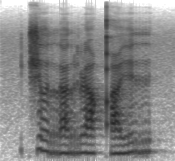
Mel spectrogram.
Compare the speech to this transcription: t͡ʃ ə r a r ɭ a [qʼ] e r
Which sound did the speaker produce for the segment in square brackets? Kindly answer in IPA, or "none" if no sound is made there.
qʼ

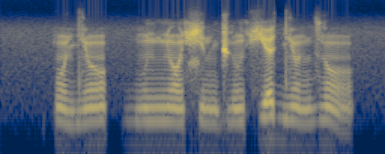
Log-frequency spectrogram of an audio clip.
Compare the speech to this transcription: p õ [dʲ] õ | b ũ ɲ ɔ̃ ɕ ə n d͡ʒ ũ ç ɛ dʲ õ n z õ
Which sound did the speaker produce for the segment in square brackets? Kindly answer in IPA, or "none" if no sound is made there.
dʲ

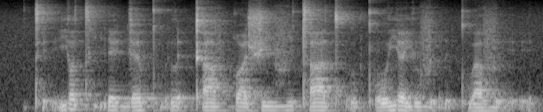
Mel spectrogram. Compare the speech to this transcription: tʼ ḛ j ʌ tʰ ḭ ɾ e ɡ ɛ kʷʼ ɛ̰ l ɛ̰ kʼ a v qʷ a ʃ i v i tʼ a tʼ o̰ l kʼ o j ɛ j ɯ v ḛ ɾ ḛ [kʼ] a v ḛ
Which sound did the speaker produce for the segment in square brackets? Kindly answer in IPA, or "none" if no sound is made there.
kʷʼ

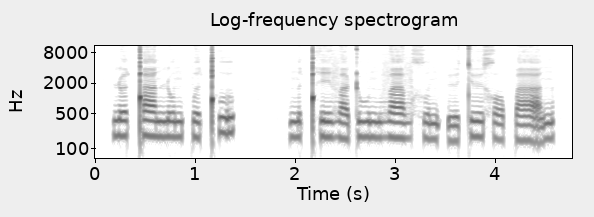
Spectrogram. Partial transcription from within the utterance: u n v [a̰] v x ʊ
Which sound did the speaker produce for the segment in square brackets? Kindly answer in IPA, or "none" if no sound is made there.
a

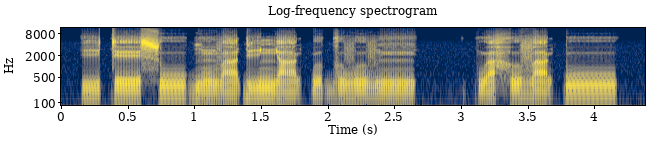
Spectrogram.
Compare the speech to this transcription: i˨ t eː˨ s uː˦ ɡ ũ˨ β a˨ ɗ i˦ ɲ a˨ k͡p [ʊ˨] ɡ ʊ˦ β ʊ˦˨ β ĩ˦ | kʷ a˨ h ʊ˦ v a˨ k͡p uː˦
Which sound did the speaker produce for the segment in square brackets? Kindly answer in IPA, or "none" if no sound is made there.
ʊ˨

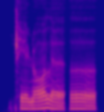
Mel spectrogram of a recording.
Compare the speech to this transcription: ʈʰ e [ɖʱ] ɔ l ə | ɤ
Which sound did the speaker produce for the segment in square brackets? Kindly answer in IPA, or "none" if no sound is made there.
ɳ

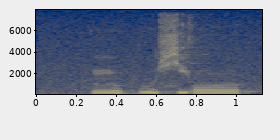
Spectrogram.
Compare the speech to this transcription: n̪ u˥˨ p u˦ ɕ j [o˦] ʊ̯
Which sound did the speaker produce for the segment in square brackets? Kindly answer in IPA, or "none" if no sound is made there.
o˦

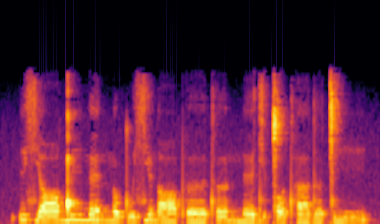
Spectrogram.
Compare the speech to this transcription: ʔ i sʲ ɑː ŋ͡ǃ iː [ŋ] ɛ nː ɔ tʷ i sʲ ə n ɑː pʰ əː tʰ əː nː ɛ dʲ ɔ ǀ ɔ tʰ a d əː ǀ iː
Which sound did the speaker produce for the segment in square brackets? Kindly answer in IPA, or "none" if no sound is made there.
ŋ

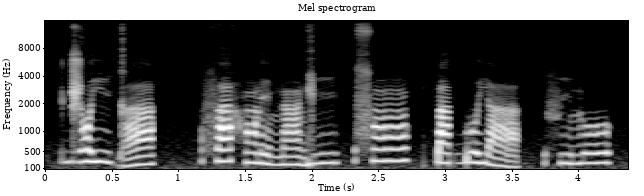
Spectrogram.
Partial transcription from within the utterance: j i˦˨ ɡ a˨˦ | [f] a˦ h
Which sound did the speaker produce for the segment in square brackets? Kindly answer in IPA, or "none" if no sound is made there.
f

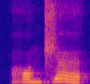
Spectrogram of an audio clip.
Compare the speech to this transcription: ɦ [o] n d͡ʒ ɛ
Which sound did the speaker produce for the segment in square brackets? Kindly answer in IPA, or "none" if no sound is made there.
ɔ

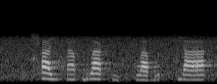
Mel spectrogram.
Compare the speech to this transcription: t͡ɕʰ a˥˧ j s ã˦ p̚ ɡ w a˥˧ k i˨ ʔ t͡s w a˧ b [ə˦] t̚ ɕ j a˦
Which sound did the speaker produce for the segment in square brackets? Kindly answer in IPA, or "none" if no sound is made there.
ə˦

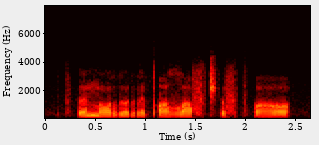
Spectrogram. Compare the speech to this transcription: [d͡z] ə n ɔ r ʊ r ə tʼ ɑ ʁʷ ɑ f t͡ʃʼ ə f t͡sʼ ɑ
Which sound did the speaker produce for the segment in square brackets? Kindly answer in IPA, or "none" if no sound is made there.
t͡sʼ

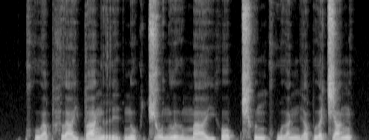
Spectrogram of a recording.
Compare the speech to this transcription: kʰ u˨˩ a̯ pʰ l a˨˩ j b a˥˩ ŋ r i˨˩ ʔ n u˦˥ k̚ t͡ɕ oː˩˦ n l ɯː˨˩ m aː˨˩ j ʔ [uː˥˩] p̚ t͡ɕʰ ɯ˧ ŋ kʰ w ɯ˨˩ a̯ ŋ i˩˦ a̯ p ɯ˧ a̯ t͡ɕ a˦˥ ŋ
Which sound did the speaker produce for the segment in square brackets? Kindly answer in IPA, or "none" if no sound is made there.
oː˥˩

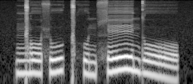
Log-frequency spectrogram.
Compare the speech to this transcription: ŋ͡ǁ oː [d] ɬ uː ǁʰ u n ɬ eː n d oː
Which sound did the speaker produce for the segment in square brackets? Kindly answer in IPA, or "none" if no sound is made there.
none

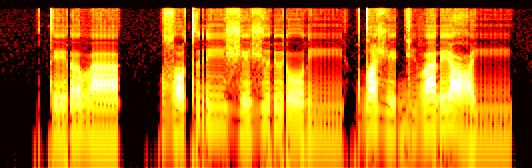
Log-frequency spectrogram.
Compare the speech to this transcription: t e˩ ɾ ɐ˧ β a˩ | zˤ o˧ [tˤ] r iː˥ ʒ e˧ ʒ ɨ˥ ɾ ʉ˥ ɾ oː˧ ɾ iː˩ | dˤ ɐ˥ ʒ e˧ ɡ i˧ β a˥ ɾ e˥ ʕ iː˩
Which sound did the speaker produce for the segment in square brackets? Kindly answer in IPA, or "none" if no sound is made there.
t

